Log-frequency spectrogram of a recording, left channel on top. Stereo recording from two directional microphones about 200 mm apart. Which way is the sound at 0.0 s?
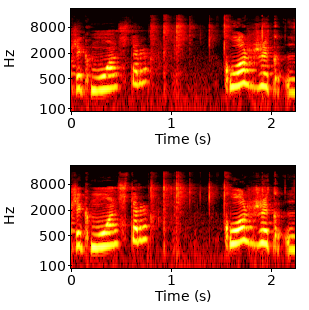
20° right (ahead or behind).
